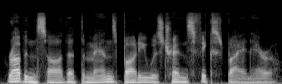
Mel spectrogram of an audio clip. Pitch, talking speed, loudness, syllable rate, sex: 100 Hz, 235 wpm, -18 LUFS, 6.0 syllables/s, male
